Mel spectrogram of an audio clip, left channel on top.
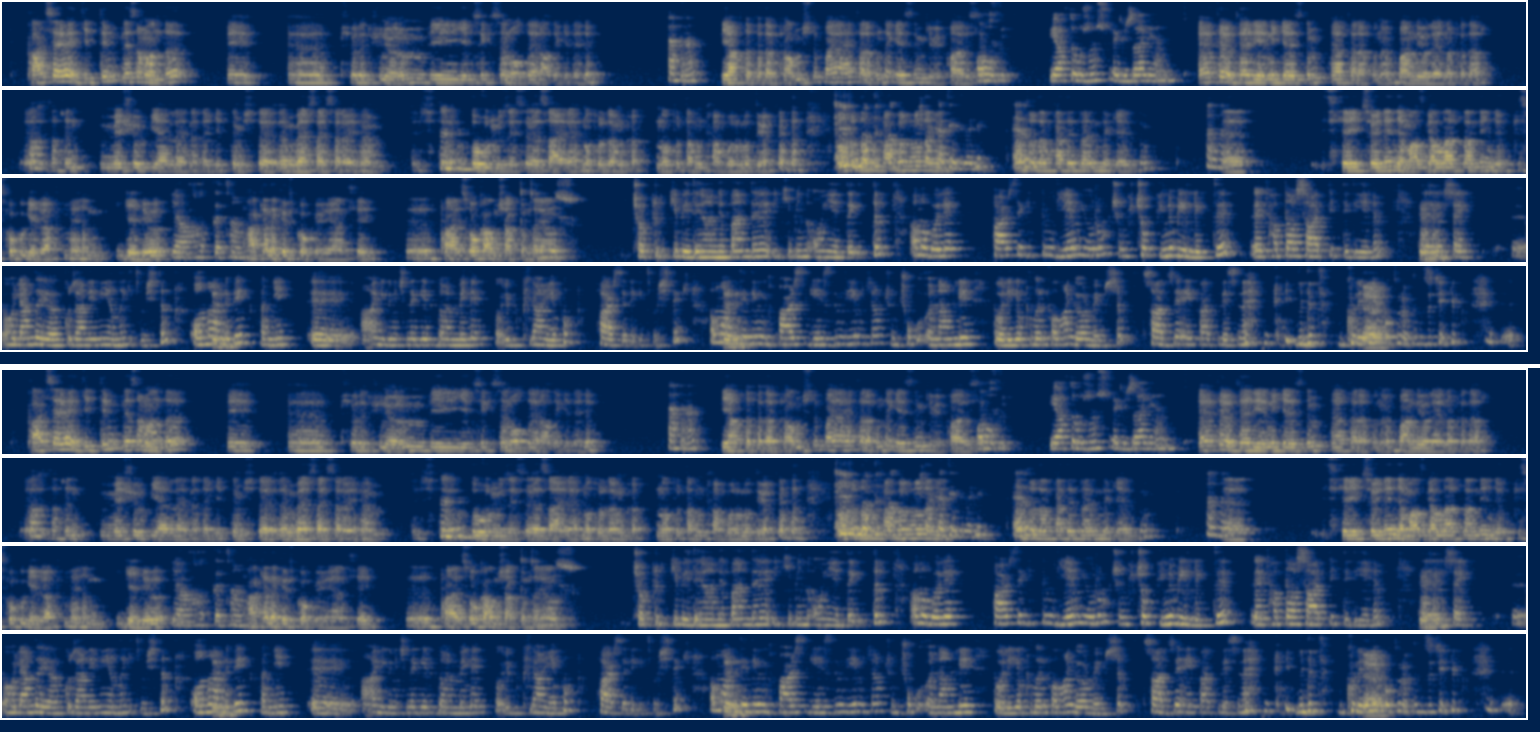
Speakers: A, on the left; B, on the left.
A: Paris'e evet gittim. Ne zamandı? Bir e, şöyle düşünüyorum. Bir yedi sekiz sene oldu herhalde gideli.
B: Hı hı.
A: Bir hafta kadar kalmıştım. Bayağı her tarafında gezdim gibi Paris'in.
B: O bir, bir hafta uzun süre güzel yani.
A: Evet evet her yerini gezdim. Her tarafını, banliyölerine kadar. E,
B: Oh.
A: zaten meşhur yerlerine de gittim işte hem Versailles Sarayı hem işte
B: Hı hı.
A: Louvre Müzesi vesaire. Notre Dame'ın ka- Notre Dame'ın kamburunu diyor. <laughs>
B: <laughs>
A: Notre
B: Notre
A: Dame'ın kamburunu
B: Dame
A: da ge-
B: Katedrali. Evet.
A: Notre Dame Katedrali'ni de gezdim.
B: <laughs>
A: E, şey söyleyince mazgallar falan deyince pis koku geliyor aklıma <laughs> yani geliyor.
B: Ya
A: E,
B: hakikaten.
A: Hakikaten kötü kokuyor yani şey. E, Paris o kalmış aklımda
B: Şehir.
A: yani.
B: çöplük gibiydi yani. Ben de 2017'de gittim. Ama böyle Paris'e gittim diyemiyorum çünkü çok günübirlikti. Evet, hatta saatlikti diyelim.
A: Hı
B: Ee,
A: hı,
B: şey e, Hollanda'ya kuzenlerimin yanına gitmiştim. Onlarla
A: hı hı,
B: bir hani e, aynı gün içinde geri dönmeli böyle bir plan yapıp Paris'e de gitmiştik. Ama
A: hı
B: hani
A: hı.
B: dediğim gibi Paris'i gezdim diyemeyeceğim çünkü çok önemli böyle yapıları falan görmemişim. Sadece Eyfel Kulesi'ne <laughs> gidip kuleyle
A: Evet.
B: fotoğrafımızı çekip e,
